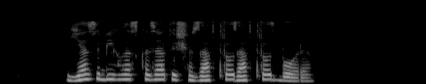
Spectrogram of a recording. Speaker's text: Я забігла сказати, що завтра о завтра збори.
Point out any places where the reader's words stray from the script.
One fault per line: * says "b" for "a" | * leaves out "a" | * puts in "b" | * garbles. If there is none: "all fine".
all fine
